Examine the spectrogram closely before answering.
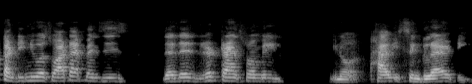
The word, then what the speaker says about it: Legendre: then you have like how do you say Legendre transform? Legendre. I think I'm saying it wrong. It's French, so I was saying Legendre.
